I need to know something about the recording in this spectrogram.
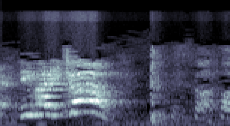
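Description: A voice speaking in stage dialogue for about the first second, then a single sharp impact about one and a half seconds in.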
